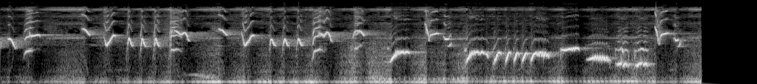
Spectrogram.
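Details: Rich, varied song of a white-rumped shama (murai batu): dense sequences of sweet slurred whistles, sharp upsweeps and quick descending runs of notes, with a low hum underneath.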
